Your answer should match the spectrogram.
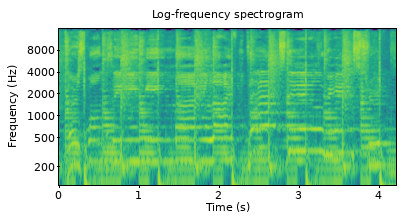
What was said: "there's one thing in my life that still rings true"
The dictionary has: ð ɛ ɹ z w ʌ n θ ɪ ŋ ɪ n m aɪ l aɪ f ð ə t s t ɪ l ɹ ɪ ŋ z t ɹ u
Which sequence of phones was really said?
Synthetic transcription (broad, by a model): ð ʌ ɹ z w ʌ n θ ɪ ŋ ɪ n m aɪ l aɪ f ð ə t s t ɪ l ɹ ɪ z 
